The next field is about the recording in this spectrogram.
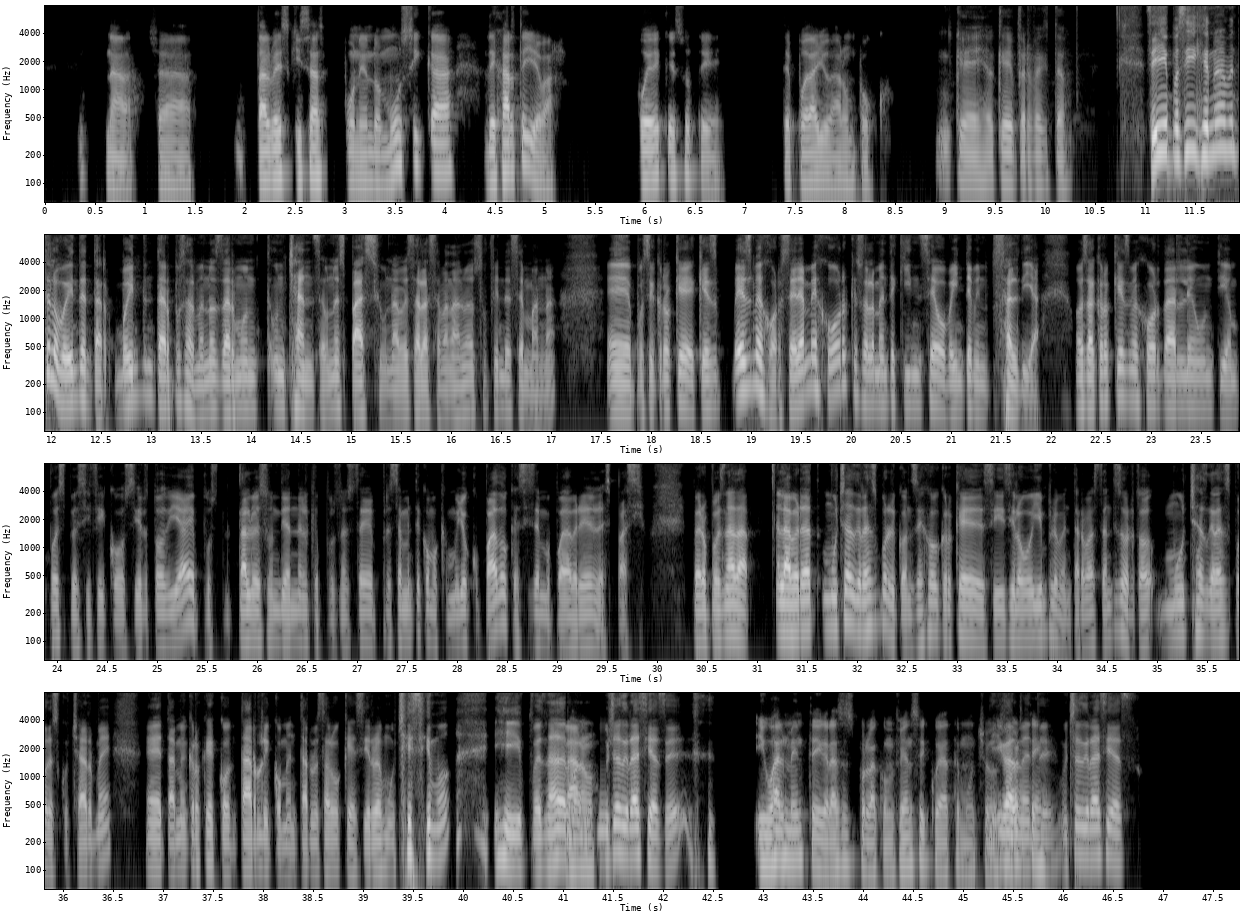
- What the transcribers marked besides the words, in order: laughing while speaking: "muchísimo"; unintelligible speech; chuckle
- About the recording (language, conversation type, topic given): Spanish, advice, ¿Cómo puedo volver a conectar con lo que me apasiona si me siento desconectado?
